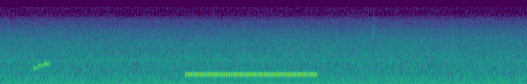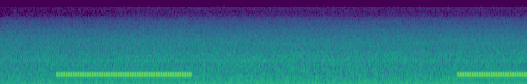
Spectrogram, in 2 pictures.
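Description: Three long steady telephone tones repeat at regular intervals while a guest's number is being called, with a short burst of keypad dialing beeps at the start over a constant low hum.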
